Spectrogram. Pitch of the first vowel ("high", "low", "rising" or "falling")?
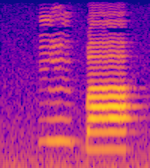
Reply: high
